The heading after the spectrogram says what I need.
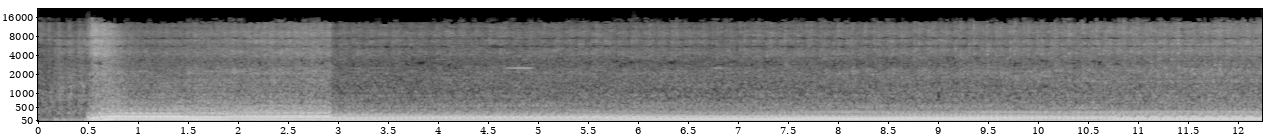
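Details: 1965 Mustang body on a modern frame, engine running with a shorty header-style exhaust that stops short but is sealed; it fires, flares briefly, then settles into a steady deep idle with open exhaust burble, running smooth and even.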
